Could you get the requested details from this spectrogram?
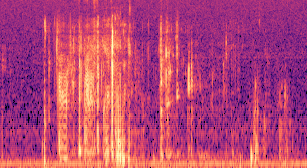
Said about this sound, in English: hang on let me take a sip of water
